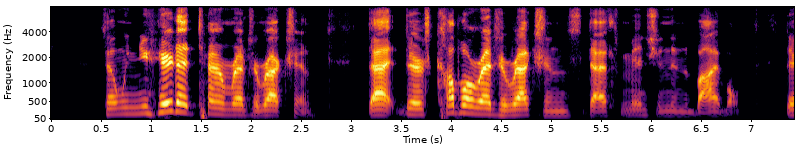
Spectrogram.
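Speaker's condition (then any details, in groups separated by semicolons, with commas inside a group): Cerebral palsy; from birth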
